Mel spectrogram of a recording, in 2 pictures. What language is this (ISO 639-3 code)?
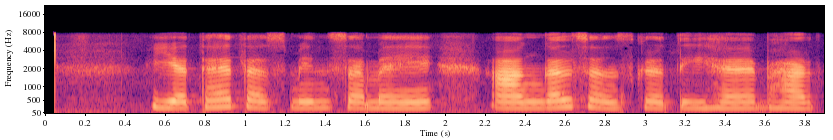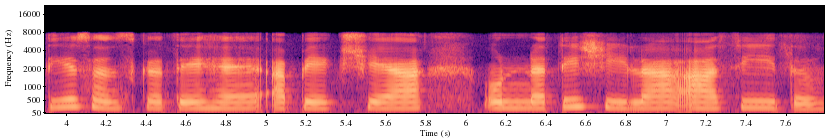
san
